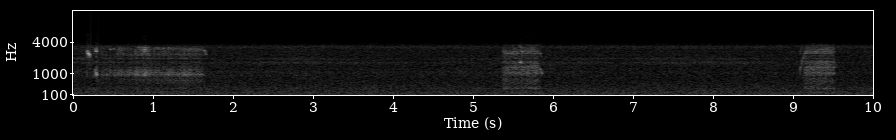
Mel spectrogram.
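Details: Owl at night, 2 September 2014, heard on a live nest camera: an opening drawn-out rasping screech with sharp clicks, then two shorter hoarse hissing bursts about four seconds apart, steady low hum throughout.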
